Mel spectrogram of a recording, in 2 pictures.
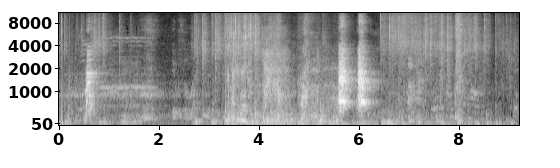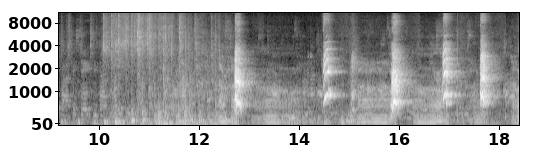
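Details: Two Shetland Sheepdogs, one tricolor and one blue merle, racing on 22 February 2017; sharp single barks ring out at uneven gaps in the second half, mixed with a man's encouraging speech and rustling movement.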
